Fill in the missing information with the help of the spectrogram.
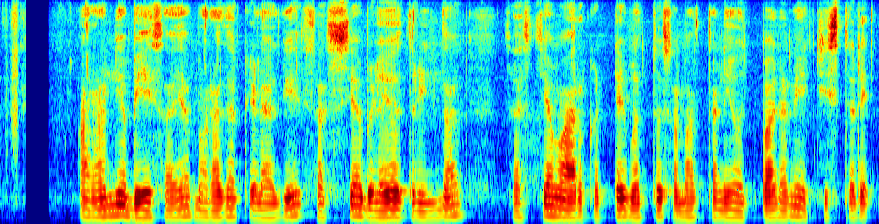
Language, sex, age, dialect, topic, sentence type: Kannada, male, 18-24, Mysore Kannada, agriculture, statement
